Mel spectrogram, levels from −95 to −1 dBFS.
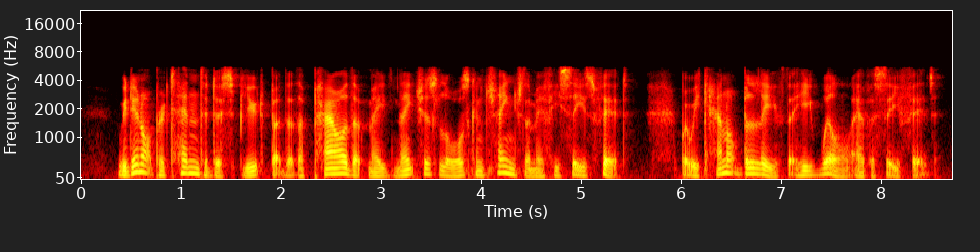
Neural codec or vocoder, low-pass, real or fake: none; 5.4 kHz; real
